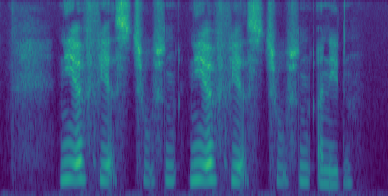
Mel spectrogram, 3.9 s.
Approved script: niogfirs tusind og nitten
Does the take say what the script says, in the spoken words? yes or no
no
